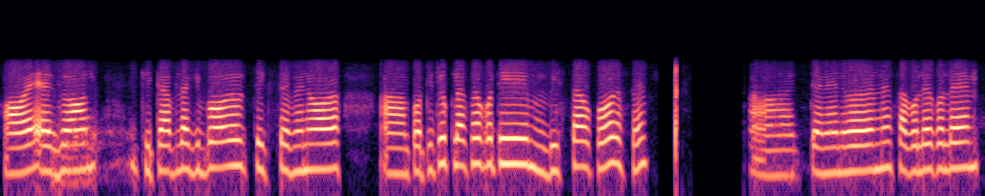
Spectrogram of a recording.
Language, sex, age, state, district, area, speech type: Assamese, female, 18-30, Assam, Dhemaji, urban, conversation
